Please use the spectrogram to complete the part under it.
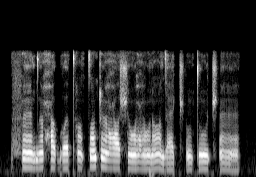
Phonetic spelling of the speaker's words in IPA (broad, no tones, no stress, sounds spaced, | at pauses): f æ̃ d̪ ə̃ ħ ʌ ɡʷ ə t̪ʰ ə̃ tˤ ə̃ ʈ ə̃ ʕ ɒ ʃ ɔ̃ ʕ ɔ̃ ɾ ɑ̃ d æ t͡ʃʼ ũ t̪ ũ t͡ʃʼ æ̃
